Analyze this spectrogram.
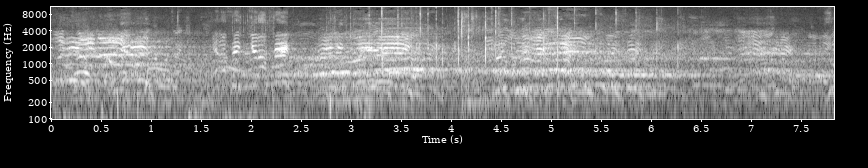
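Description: Young men shout to each other across an open, echoing ground.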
